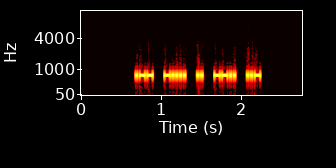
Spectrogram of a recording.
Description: Morse code, heard as a keyed tone, about 52 wpm, spaced as for 36 wpm, 700 Hz. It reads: W6IZU
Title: USA Call Signs - 5 Characters - 2x Character Spacing - 50wpm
